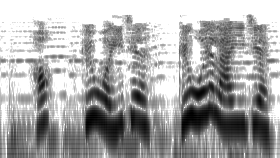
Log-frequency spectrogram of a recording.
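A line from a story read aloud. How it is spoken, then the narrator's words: Crowd shouting loudly. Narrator (Chinese): 雨中的应聘者都大声的喊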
